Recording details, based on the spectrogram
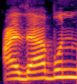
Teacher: ذال light letter ہے تو یہ الف بھی لائٹ پڑھا جائے گا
